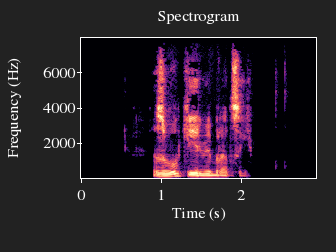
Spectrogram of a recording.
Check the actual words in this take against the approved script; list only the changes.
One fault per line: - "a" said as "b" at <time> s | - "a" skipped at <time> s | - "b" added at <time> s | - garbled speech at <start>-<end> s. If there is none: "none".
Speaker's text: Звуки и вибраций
none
